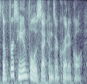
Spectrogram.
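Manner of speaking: ordinary delivery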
